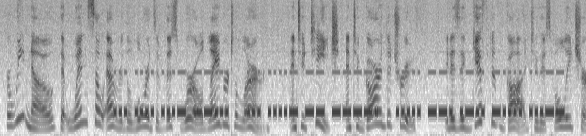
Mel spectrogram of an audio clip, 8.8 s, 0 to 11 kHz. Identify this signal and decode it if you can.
Morse code, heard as a keyed tone, machine-sent, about 30 wpm, 600 Hz, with speech in English. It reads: SHV7 S4M9 5GL63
